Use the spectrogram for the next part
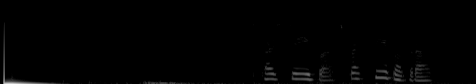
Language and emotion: Russian, positive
